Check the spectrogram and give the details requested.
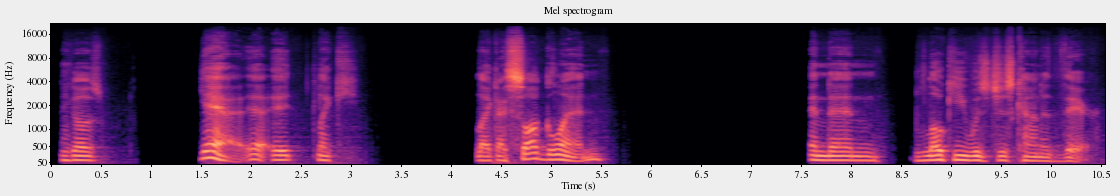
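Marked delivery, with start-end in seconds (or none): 1.5-10.5 halting, with long pauses; thinking it over. Acted. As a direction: piece the memory together as you speak. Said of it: "kind of thinking about it".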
